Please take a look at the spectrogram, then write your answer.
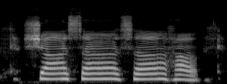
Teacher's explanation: इनके उच्चारण में रगड़ से मुख में गर्म हवा पैदा होती है। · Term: ऊष्म व्यंजन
